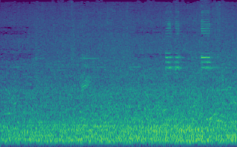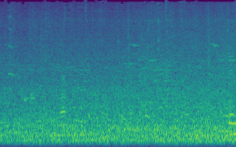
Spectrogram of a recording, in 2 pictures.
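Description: A thin plastic bag rustles as it is handled.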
